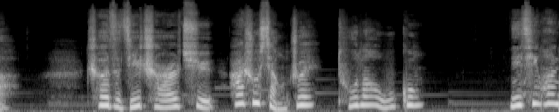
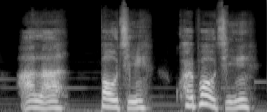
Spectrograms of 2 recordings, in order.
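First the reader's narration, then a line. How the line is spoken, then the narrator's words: Breathless old man. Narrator (Chinese): 阿叔 上了年纪 累得气喘吁吁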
